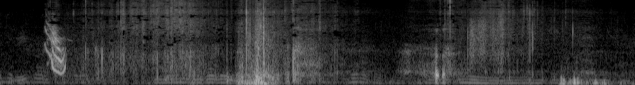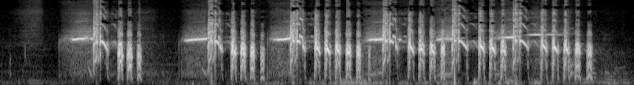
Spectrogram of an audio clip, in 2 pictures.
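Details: White francolin (white teetar) giving harsh, scratchy calls with hooked, falling notes, repeated roughly once a second in a burst of about eight over five seconds, after a quiet opening with a short sliding whistle and scattered faint noises.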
